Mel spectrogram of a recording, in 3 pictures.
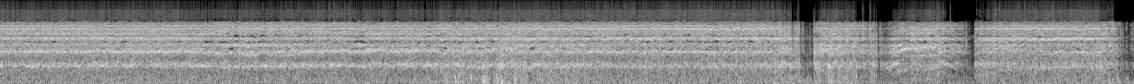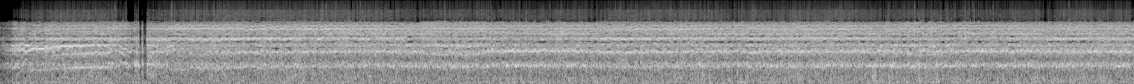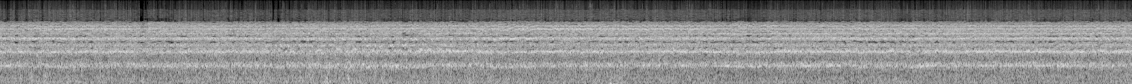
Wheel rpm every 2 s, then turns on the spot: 230, 220, 230, 220, 110, 140, 150, 230, 230, 230, 220, 230, 230, 230, 230, 230, 230.
10-12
